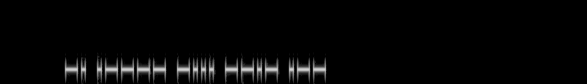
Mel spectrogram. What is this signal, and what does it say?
Morse code, heard as a keyed tone, about 30 wpm, 700 Hz. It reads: N1BQW
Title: USA Call Signs - 5 Characters - Repeated 2x - 30wpm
